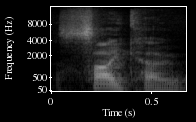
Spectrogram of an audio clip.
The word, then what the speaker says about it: Psycho: written p double e it's pronounced psycho as in psychopath did you not learn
